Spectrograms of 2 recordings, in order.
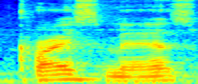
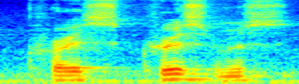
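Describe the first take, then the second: First: "Christ Mass" as two words, with a clear break between Christ and Mass; split Christ Mass. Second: Said in the usual way. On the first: Shown as a demonstration. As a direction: stress the parts of "Christ Mass" apart.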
